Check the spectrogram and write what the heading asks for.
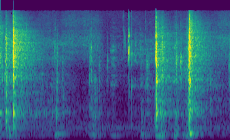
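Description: Hard plastic parts of a food processor being fitted together: a few sharp clicks and knocks as the lid and feed-tube pusher are set into place, one at the start and two close together near the end.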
